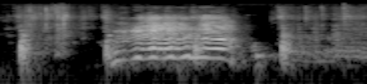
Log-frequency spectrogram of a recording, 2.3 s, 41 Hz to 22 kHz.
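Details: One-week-old brown Jawarandu goat kid, one of two playing together in a pen, recorded 6 November 2021, gives a single strong quavering bleat of almost a second, framed by short scuffling knocks before and after.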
